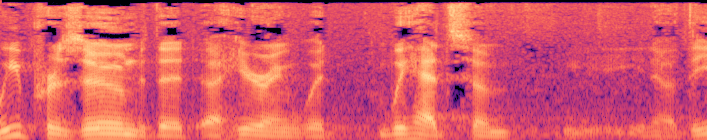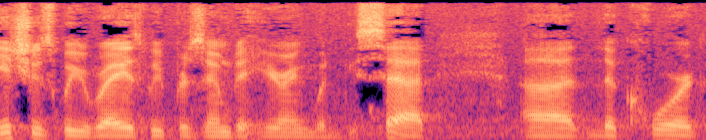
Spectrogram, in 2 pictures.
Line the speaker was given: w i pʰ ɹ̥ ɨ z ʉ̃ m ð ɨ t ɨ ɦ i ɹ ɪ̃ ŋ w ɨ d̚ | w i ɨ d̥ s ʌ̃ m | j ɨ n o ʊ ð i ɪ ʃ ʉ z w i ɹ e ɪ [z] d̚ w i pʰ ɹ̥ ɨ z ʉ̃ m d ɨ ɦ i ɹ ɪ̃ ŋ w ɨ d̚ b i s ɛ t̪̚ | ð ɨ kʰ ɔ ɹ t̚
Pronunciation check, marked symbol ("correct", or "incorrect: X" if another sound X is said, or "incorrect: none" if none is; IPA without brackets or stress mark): correct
